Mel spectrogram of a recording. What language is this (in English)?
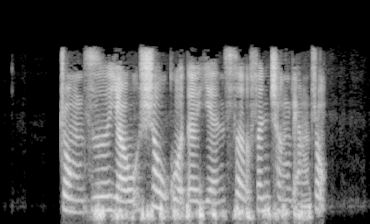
Chinese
